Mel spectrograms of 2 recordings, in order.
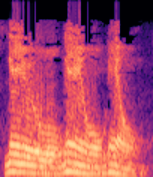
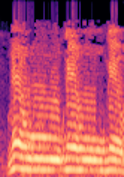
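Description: First: The words are said on a low falling tone. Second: The words are said on a level tone. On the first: It means poor. "thanh sắc bằng trở thành huyền" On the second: It is a cat's meow. "Con mèo thường nó có tiếng kêu như thế này"

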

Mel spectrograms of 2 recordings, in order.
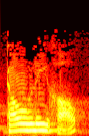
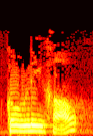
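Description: First: The first syllable has the gliding vowel 'âu'. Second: The first syllable has the plain vowel 'u'.

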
